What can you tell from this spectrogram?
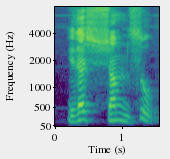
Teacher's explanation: تو لام اس میں پڑھنے میں نہیں آیا ہے، اسے روانگی کے ساتھ پڑھتے ہیں۔ · ذال کو ہم نے شین سے ملا دیا، لام حذف ہو گیا، اس کی آواز بالکل بند ہو گئی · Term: ادغام, لام تعریف کا ادغام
